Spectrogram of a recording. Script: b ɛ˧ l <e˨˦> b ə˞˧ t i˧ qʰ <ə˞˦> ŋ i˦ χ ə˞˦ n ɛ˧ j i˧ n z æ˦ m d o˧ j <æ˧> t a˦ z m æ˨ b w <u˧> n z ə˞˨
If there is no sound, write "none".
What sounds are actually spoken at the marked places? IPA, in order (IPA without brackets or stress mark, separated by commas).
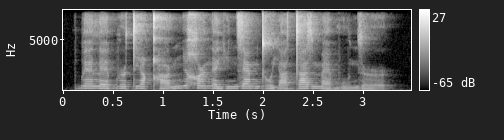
ɛ˨˦, ə˞˨˦, a˧, u˨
